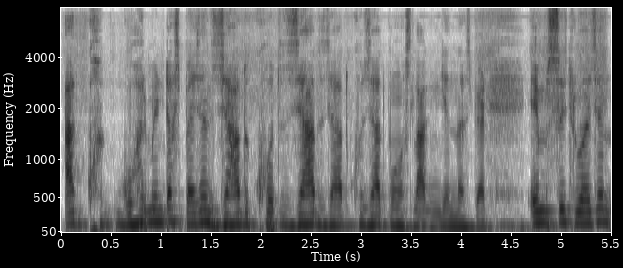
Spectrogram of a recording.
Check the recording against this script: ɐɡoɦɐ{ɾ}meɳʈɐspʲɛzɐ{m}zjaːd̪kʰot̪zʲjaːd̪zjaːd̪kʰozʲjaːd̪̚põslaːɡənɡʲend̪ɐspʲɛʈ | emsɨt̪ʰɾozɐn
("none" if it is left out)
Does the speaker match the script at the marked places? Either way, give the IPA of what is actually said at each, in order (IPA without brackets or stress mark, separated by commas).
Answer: ɾ, n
